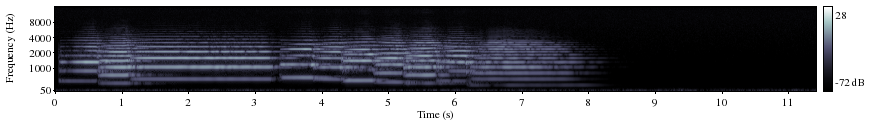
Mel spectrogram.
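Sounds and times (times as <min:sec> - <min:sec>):
trumpet: 0:00.0 - 0:08.4.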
